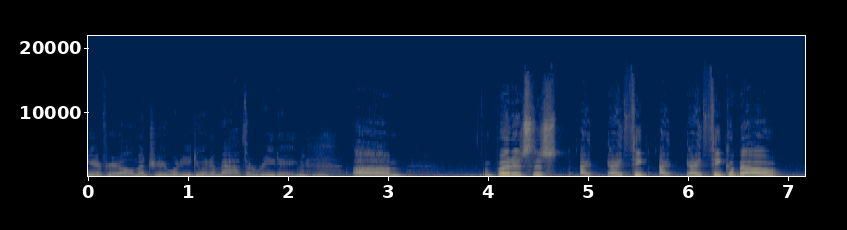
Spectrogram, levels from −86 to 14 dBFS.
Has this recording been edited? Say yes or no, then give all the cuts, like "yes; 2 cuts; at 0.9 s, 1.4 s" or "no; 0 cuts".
yes; 1 cut; at 5.6 s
